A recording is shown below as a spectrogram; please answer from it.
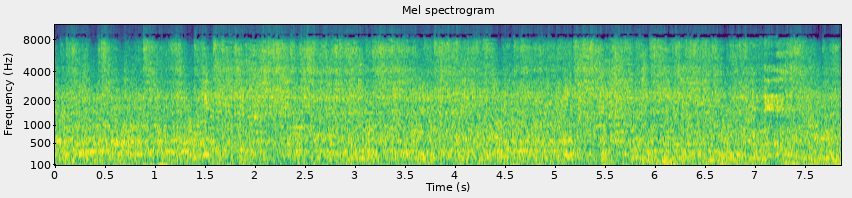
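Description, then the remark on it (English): Loud, steady rumble and hiss inside a moving bus on the off-ramp into Union Station, with a continuous low engine drone, road noise and faint rattles throughout, and no voices. “Once I get off, it's a bit noisy on this bus, but once I get off, I will give you a little background about Union Station.”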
